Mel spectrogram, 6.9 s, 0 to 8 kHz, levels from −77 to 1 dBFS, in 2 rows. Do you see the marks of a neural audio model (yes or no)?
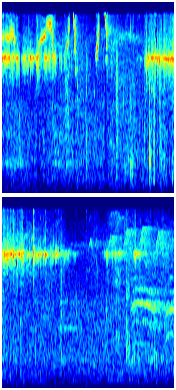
no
